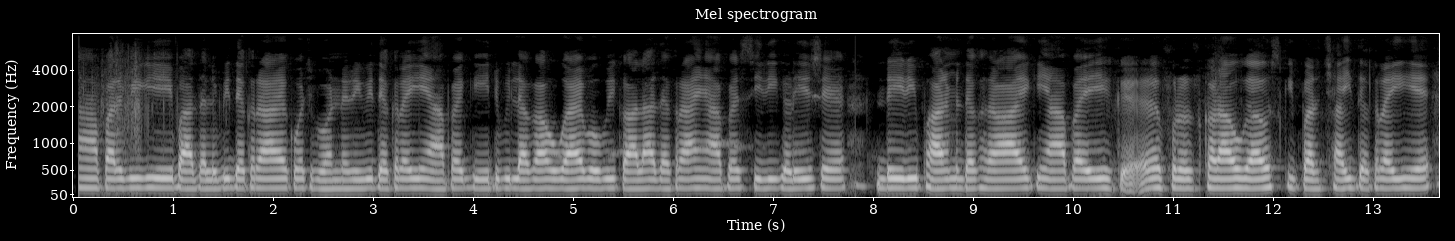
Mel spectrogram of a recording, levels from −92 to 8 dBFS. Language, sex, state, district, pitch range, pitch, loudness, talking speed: Hindi, female, Chhattisgarh, Korba, 165-175 Hz, 170 Hz, -23 LUFS, 220 wpm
